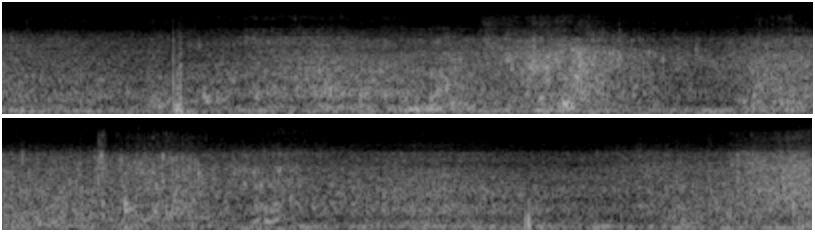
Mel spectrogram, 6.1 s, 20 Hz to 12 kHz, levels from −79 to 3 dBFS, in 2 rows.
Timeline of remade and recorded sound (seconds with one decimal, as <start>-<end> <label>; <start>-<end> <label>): 0.0-1.3 recorded; 1.3-2.2 remade; 2.2-6.1 recorded

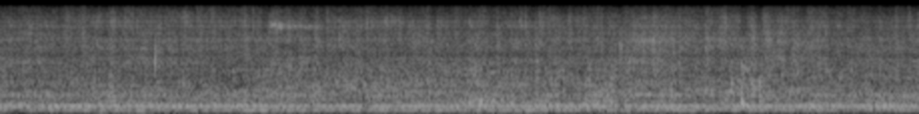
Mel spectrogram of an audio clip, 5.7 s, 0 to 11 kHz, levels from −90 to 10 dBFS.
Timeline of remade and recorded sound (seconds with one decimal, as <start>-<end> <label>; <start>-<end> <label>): 0.0-5.7 remade

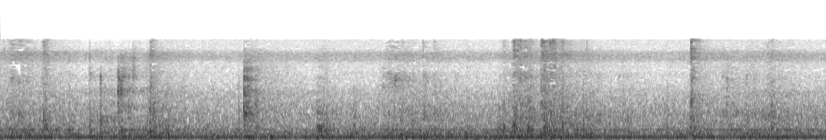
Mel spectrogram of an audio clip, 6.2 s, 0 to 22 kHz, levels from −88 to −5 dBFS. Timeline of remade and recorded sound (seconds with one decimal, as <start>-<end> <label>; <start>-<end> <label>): 0.0-0.6 recorded; 0.6-1.1 remade; 1.1-6.2 recorded

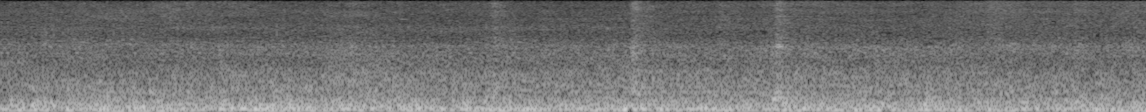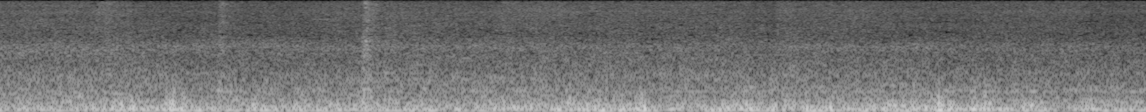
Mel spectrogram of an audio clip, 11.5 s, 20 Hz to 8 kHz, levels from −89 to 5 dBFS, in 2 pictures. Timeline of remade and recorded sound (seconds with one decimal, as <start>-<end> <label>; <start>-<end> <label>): 0.0-2.7 remade; 2.7-9.3 recorded; 9.3-9.8 remade; 9.8-11.5 recorded

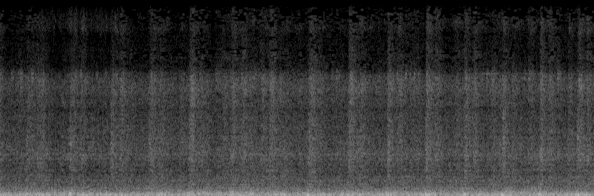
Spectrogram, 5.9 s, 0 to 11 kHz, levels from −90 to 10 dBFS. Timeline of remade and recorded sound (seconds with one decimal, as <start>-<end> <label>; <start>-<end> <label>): 0.0-0.4 recorded; 0.4-1.2 remade; 1.2-5.9 recorded

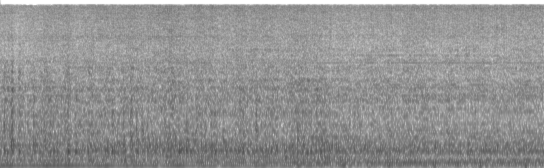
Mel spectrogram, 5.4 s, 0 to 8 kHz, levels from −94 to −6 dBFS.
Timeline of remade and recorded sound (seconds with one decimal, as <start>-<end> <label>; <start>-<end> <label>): 0.0-5.4 recorded

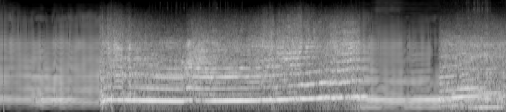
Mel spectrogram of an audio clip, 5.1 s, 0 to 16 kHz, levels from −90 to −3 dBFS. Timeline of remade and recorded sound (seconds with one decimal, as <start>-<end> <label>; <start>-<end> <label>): 0.0-1.0 remade; 1.0-3.6 recorded; 3.6-4.4 remade; 4.4-5.1 recorded

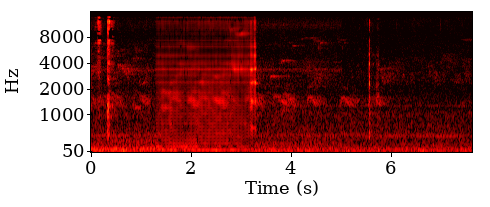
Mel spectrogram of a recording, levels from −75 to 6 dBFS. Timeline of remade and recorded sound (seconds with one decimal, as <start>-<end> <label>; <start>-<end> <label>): 0.0-1.3 recorded; 1.3-3.3 remade; 3.3-7.6 recorded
